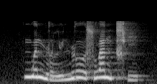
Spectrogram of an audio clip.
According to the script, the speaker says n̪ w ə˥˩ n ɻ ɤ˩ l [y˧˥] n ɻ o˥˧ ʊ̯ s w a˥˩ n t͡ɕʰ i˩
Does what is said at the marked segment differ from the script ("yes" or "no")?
no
